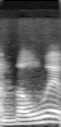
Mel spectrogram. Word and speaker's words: Bouveault: इसको बोलते हैं बोए ब्लांक रिडक्शन या बउए Blanc reduction, B ओ यू बउए वी ई ए से बउए, याद करने में। ये ए यू एल टी साइलेंट होता है तो इसे बउए ब्लांक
